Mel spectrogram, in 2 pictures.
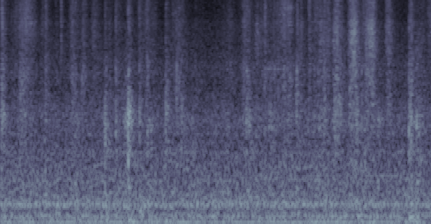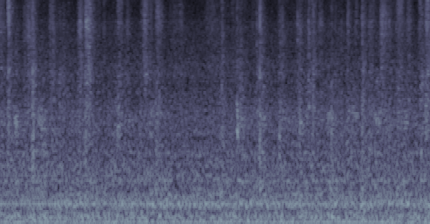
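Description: Quiet room tone with a steady low hum, and faint scattered taps and rustles from a small dog moving, spinning and jumping on foam floor mats.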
